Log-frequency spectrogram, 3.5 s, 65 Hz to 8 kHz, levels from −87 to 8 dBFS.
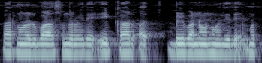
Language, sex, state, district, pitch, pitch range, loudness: Kannada, male, Karnataka, Koppal, 140 Hz, 135-140 Hz, -18 LUFS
